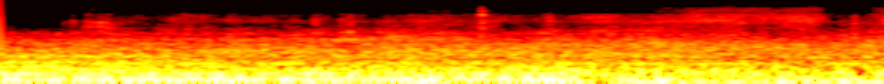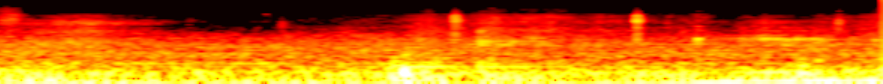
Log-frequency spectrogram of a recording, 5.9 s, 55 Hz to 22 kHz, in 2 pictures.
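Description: Steady low engine and road rumble from inside a 2023 Nissan Rogue SL AWD maneuvering slowly through a three-point turn, continuous and close, with faint clicks and no talking.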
